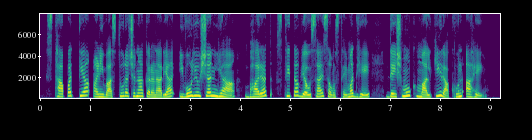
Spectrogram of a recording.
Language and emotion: Marathi, neutral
